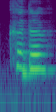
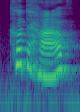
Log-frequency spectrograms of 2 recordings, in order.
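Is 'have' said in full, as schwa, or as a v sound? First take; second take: v sound; full. First: 'Have' shrinks to a v sound. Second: Both words are said fully and separately.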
